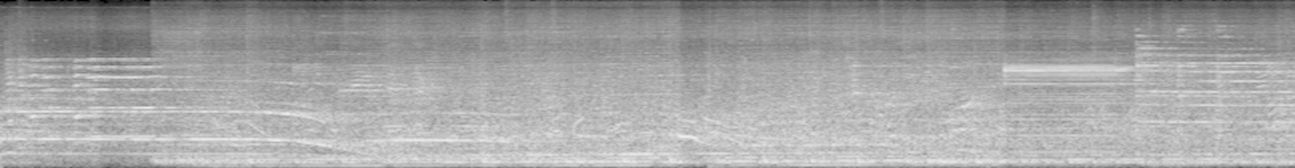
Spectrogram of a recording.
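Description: Arena sound at a robotics competition match: music over the PA mixed with an announcer's long drawn-out call that falls in pitch over the first few seconds. A high steady tone sounds about ten seconds in for just over a second.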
